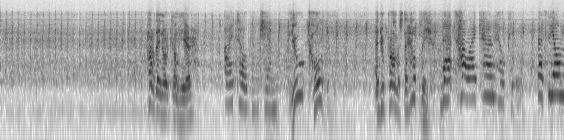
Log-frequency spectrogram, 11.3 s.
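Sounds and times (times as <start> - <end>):
helicopter approaching to land: 0.0 - 11.2
speech: 3.0 - 6.8, 7.5 - 11.2.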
